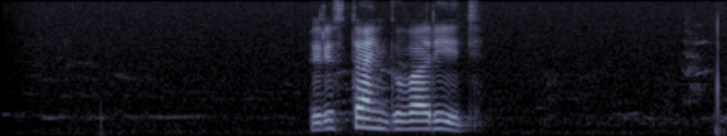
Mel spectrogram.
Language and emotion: Russian, angry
